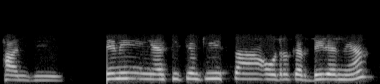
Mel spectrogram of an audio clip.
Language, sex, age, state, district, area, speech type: Punjabi, female, 30-45, Punjab, Mansa, urban, conversation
